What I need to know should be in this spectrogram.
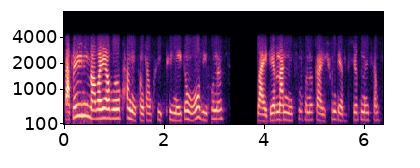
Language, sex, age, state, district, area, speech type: Bodo, female, 60+, Assam, Chirang, rural, conversation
